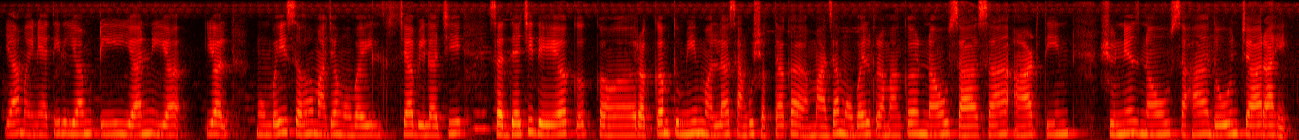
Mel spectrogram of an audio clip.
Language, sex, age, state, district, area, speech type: Marathi, female, 30-45, Maharashtra, Wardha, rural, read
